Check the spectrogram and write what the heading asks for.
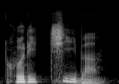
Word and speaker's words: Curitiba: Ja, genau, mit so einem leichten Curitiba.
